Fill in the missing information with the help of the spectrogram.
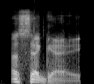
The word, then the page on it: assegai: British English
